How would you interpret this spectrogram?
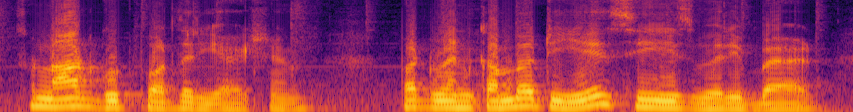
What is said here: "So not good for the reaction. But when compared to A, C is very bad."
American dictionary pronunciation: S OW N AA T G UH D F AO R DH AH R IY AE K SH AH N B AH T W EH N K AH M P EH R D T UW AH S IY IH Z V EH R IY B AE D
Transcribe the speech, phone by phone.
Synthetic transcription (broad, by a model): S OW N AA T G UH D F AO R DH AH R IY AE K SH AH N B AH T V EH N K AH M B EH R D T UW AH S IY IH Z V EH R IY B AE D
